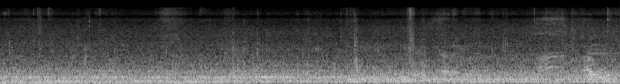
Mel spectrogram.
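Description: An engine running steadily with a low hum, its tone shifting about halfway through.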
